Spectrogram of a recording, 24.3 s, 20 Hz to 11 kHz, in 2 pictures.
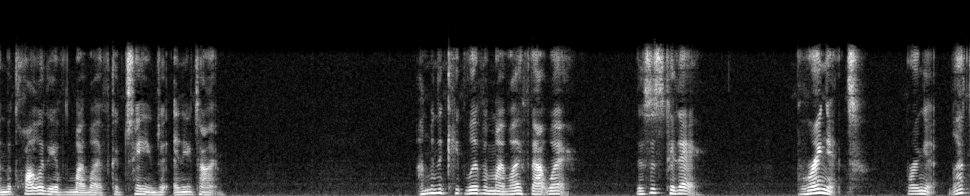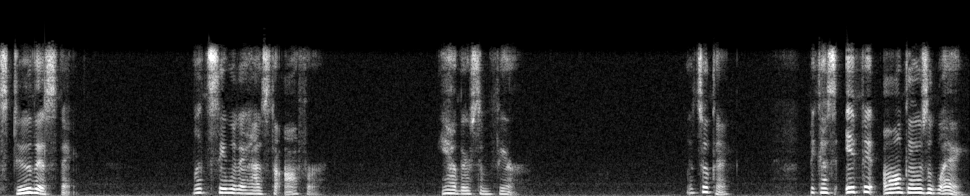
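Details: Adult woman with myasthenia gravis since age 8, with talking and swallowing problems, speaking without her speech appliance; myasthenic dysarthria, understandable but not perfectly.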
